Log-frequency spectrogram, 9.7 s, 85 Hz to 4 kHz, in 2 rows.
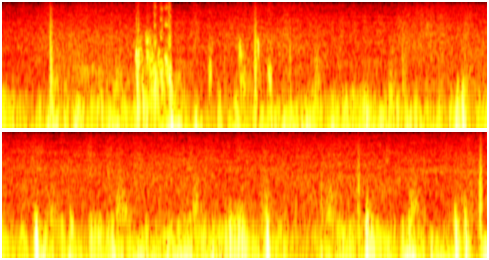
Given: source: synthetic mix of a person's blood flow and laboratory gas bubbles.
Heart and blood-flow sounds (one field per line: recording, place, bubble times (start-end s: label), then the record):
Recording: Doppler ultrasound of blood flow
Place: subclavian vein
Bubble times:
1.31-1.73 s: bubbles
2.06-2.13 s: bubbles
2.35-2.45 s: bubbles
2.54-2.60 s: bubbles
2.64-2.73 s: bubbles
From the record:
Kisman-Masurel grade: 222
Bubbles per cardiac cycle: several, 3 to 8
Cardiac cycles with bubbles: 10 to 50%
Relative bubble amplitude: moderate (0.250 to 0.450)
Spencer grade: 2 (many but less than half of the cardiac periods contain bubble signals, singularly or in groups)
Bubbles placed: anywhere in the cardiac cycle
